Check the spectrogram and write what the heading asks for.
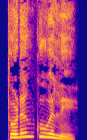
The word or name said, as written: ತೊಡಂಕುವಲೆ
